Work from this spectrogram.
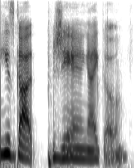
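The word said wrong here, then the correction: Jhené Aiko: Janae Aiko.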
